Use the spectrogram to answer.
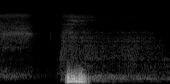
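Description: A person demonstrates a deep breath by blowing out hard in one short, forceful, low gust that stands out loudly against faint hiss.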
